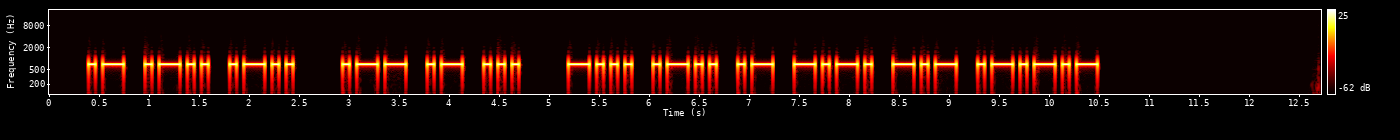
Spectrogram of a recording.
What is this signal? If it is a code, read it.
Morse code, heard as a keyed tone, about 17 wpm, 700 Hz. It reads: ALL WAS BLACK.
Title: Sentences from Top 1000 Words - Review Part 2 - 17wpm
